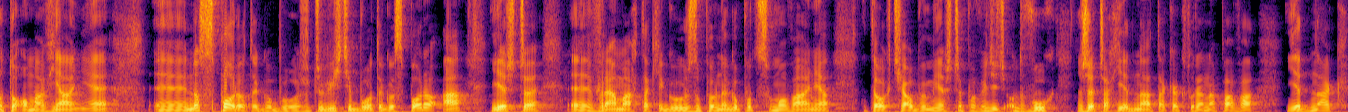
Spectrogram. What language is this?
Polish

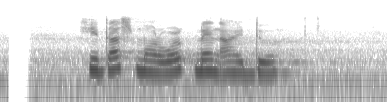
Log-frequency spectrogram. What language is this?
Sundanese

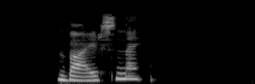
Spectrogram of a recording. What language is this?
Latvian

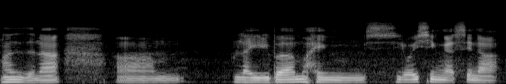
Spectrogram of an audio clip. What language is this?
Manipuri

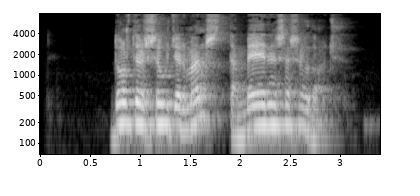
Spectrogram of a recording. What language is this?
Catalan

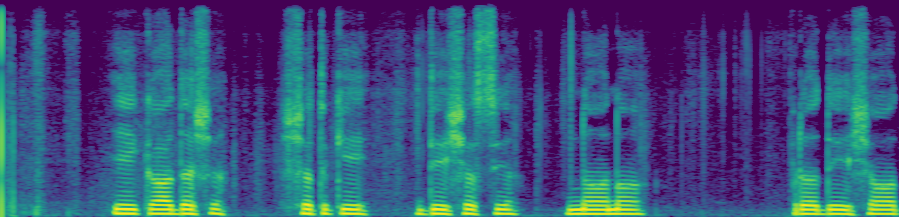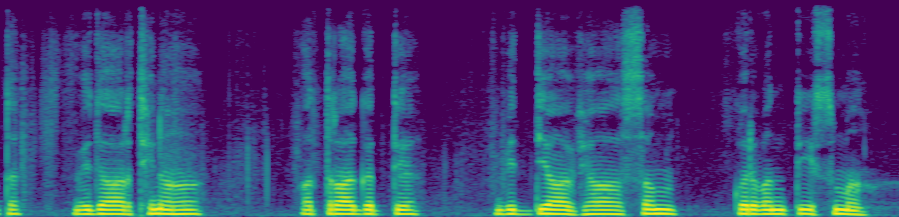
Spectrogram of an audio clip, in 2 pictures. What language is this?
Sanskrit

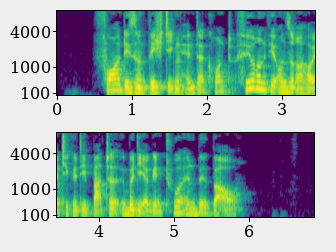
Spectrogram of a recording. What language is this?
German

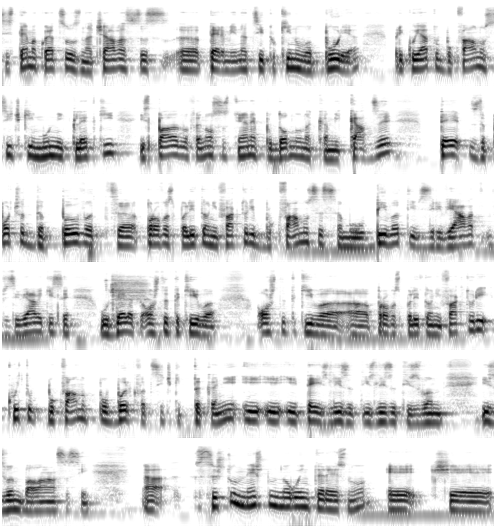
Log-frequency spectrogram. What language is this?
Bulgarian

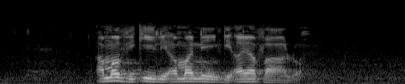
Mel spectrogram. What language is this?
South Ndebele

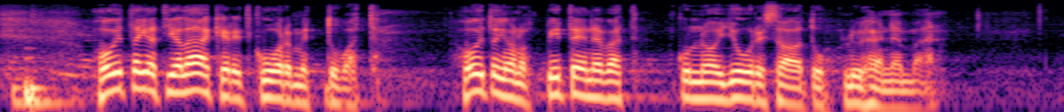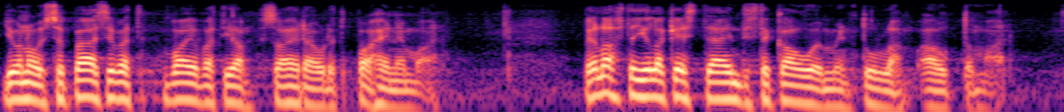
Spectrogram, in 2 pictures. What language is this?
Finnish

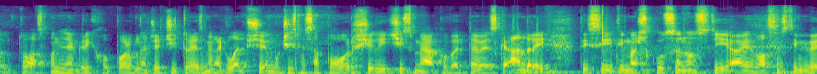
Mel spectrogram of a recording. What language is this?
Slovak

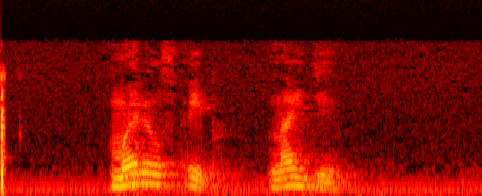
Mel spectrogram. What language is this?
Russian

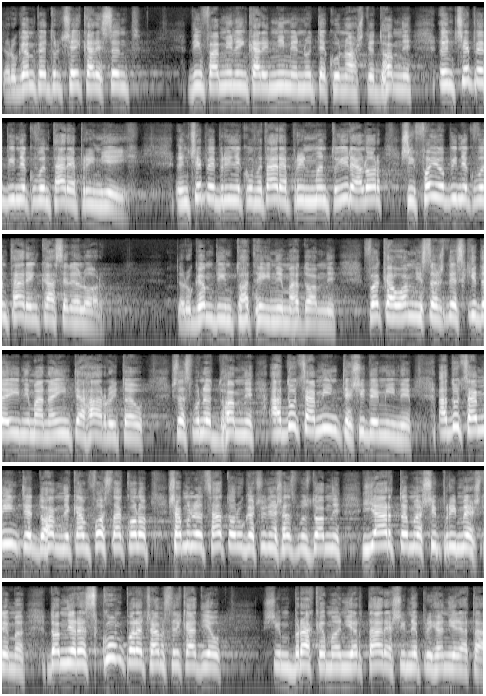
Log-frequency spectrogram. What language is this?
Romanian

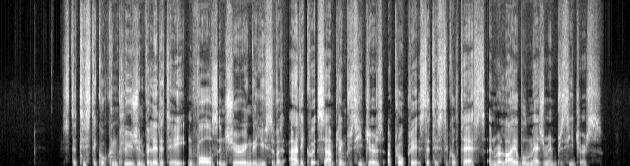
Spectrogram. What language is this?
English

